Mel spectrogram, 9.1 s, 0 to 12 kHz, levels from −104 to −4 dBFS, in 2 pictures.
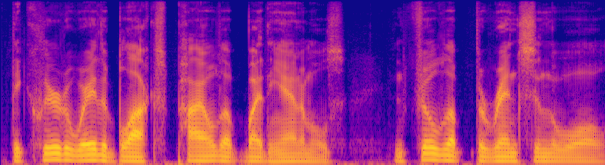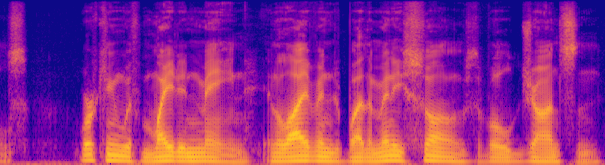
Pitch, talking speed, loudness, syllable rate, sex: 85 Hz, 205 wpm, -19 LUFS, 5.5 syllables/s, male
